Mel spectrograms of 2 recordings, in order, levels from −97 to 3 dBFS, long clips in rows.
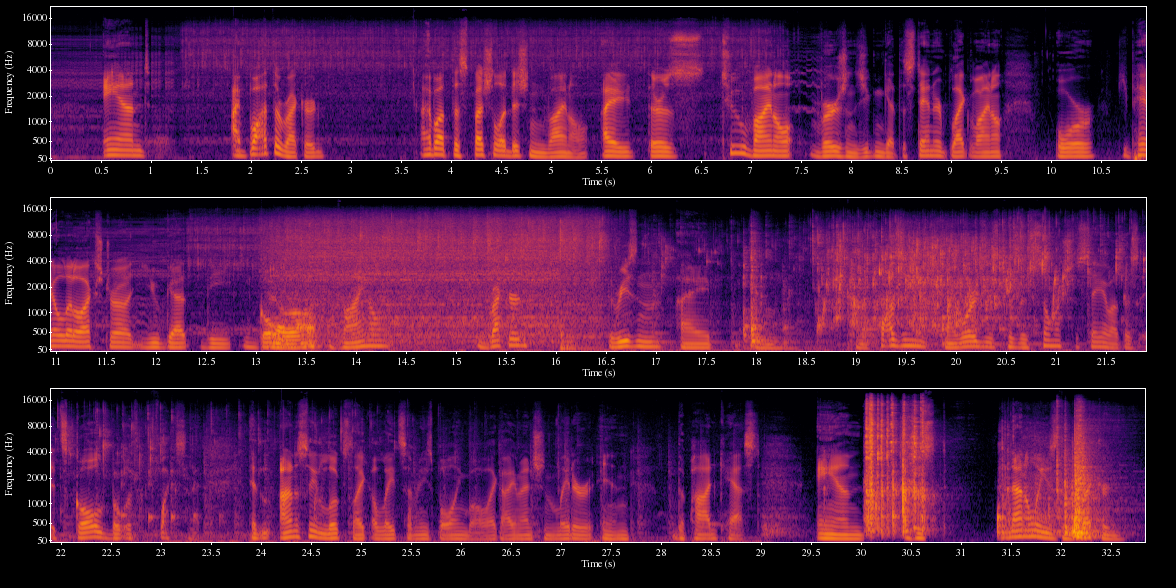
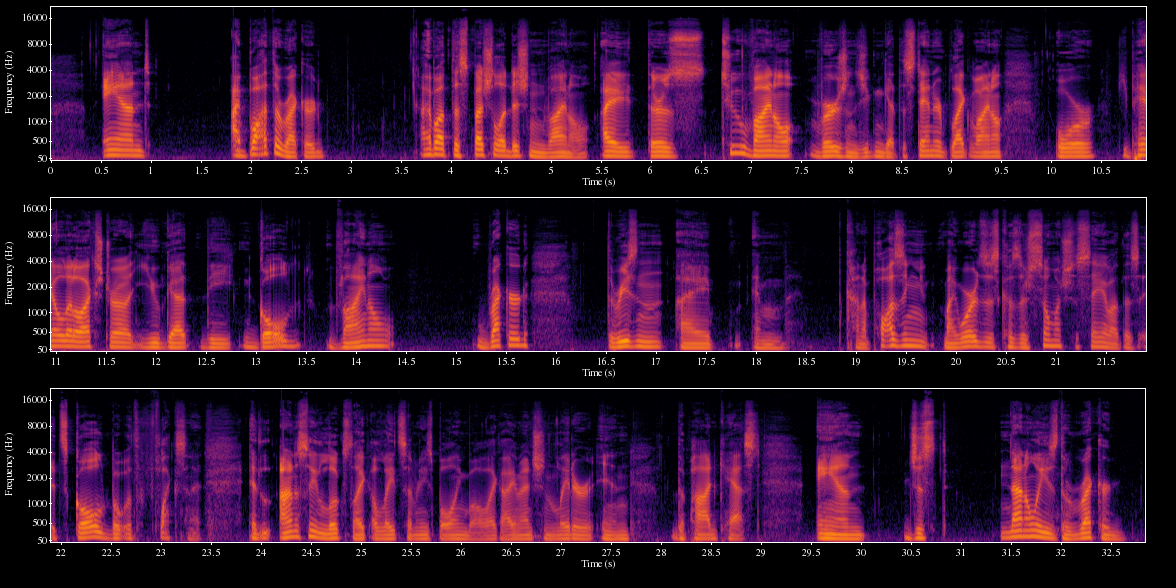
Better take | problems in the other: second | household noises; very loud; throughout; 3 dB above the speech

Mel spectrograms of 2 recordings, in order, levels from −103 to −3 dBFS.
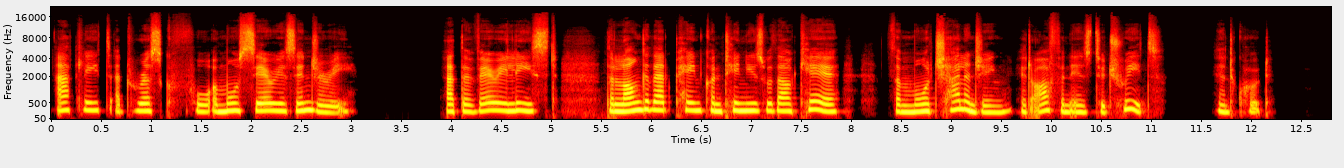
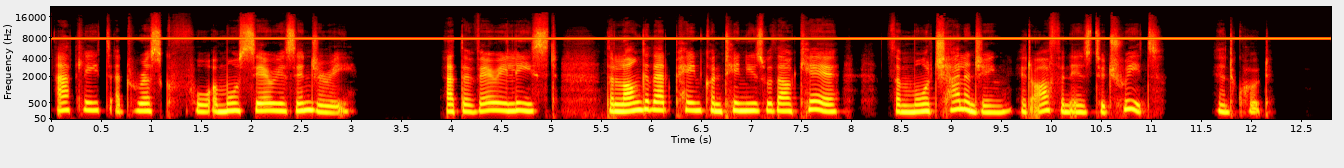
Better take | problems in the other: first | high-pitched whine; loud; throughout; 8 kHz, 9 dB below the speech

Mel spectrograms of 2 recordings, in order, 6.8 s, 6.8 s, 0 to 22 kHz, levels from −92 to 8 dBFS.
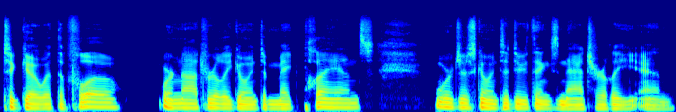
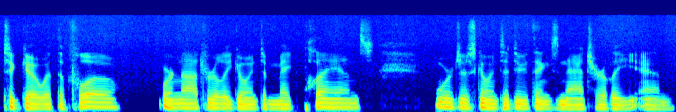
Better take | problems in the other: first | hiss; faint; throughout; 25 dB below the speech

